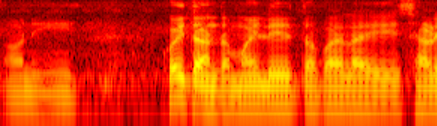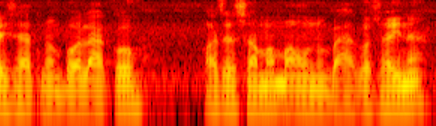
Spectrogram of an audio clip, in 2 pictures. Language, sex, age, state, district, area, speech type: Nepali, male, 60+, West Bengal, Kalimpong, rural, spontaneous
